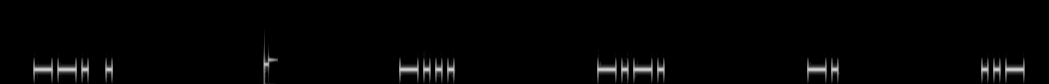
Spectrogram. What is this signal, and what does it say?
Morse code, heard as a keyed tone, about 20 wpm, spaced as for 7 wpm, 700 Hz. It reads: GE BCNU
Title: Top 90 QSO Elements - 8x Character Spacing - 20wpm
